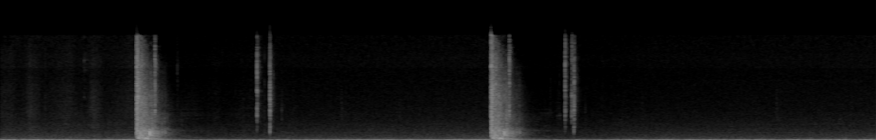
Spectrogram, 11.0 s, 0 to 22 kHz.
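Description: .22 caliber gun fired twice, about four and a half seconds apart, each shot sharp and short with an echo. Each is followed about a second later by a couple of light clicks.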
